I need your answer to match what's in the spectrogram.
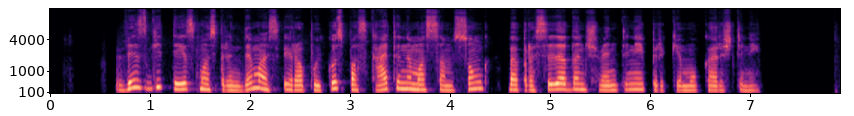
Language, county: Lithuanian, Kaunas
